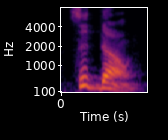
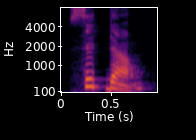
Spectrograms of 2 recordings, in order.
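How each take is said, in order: No difference in how they are said.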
